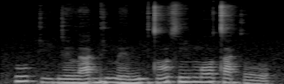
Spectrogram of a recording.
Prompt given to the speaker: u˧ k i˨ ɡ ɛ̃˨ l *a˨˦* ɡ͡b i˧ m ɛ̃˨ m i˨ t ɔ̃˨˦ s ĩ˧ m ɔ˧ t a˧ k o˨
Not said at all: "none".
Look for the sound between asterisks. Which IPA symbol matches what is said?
a˨˦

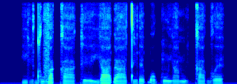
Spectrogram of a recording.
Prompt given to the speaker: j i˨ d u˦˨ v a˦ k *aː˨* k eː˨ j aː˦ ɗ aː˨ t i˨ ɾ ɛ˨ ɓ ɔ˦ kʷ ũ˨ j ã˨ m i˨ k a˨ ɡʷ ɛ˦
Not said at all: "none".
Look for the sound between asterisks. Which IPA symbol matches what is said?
aː˨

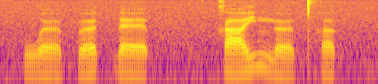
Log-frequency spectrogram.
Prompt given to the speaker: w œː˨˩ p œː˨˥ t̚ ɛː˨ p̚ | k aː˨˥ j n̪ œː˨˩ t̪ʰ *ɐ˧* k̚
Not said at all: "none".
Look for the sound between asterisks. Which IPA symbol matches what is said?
ɐ˨˥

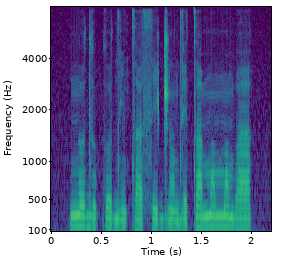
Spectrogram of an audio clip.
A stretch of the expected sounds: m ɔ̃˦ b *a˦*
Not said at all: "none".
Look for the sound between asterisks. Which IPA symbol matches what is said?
a˦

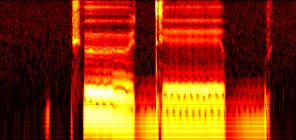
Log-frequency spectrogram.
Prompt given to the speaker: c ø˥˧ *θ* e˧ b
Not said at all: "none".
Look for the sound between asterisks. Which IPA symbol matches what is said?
d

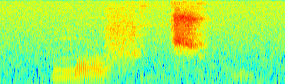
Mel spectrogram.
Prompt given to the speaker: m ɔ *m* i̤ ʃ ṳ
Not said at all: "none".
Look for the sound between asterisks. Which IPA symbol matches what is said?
f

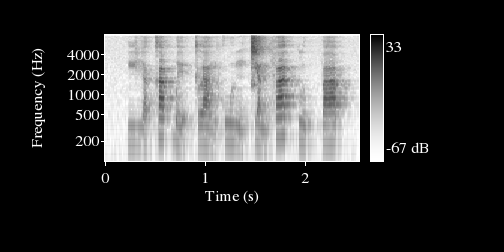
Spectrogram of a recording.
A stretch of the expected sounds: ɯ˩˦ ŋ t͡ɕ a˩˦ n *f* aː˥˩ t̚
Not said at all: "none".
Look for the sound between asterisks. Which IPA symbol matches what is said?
f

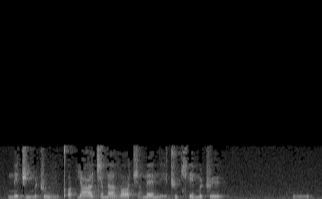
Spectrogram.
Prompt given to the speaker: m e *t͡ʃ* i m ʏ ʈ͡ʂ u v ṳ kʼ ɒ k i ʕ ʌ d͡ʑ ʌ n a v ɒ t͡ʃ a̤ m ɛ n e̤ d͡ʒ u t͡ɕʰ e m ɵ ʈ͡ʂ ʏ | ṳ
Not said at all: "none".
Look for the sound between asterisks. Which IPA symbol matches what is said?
d͡ʒ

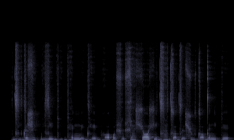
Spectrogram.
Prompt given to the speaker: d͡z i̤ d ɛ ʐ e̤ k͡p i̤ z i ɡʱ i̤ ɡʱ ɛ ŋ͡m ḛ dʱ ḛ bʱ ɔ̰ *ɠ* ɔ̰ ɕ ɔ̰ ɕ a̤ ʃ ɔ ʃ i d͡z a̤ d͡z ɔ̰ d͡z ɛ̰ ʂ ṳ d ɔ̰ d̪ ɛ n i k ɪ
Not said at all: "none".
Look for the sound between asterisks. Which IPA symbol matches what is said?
ɓ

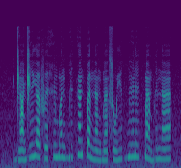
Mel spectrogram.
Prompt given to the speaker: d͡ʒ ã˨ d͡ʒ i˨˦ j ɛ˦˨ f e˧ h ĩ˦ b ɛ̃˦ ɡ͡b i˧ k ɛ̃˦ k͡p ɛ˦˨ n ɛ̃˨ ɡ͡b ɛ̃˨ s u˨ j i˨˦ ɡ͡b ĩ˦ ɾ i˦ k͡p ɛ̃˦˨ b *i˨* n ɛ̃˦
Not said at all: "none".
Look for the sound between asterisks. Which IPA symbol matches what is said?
i˨˦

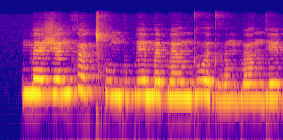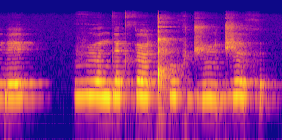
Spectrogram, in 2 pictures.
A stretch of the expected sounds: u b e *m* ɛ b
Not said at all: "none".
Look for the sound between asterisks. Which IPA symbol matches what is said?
m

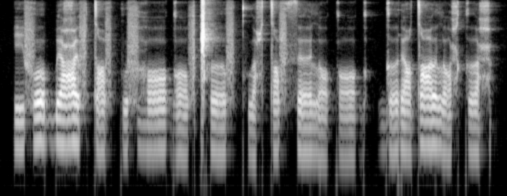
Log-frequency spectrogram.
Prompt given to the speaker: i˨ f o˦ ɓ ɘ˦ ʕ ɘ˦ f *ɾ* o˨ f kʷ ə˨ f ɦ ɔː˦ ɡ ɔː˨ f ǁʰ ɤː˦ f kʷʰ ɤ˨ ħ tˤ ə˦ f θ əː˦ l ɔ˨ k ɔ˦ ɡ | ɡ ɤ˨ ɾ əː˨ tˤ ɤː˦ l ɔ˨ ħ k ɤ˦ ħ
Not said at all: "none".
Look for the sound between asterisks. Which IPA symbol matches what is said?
tˤ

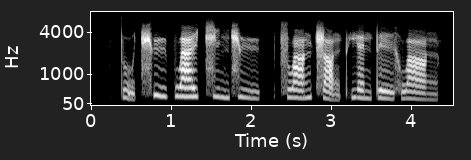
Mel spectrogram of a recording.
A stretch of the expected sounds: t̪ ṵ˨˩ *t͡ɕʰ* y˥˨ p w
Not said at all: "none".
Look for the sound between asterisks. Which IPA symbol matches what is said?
t͡ɕʰ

